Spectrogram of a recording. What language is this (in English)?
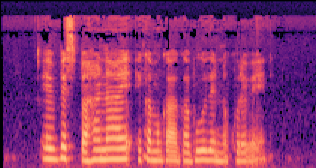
Divehi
